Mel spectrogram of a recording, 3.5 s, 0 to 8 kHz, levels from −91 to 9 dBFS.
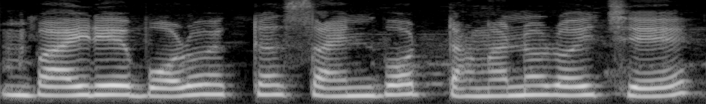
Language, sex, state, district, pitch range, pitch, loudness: Bengali, female, West Bengal, Cooch Behar, 245-275 Hz, 260 Hz, -14 LUFS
